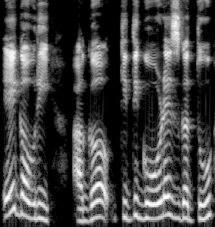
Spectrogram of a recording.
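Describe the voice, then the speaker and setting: A woman voicing a remorseful, warm young sister-in-law in a voice-over episode recap, earnest and apologetic. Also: mid-range voice, takes it slowly, natural voice. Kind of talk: voice-over recap reading a character's lines.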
